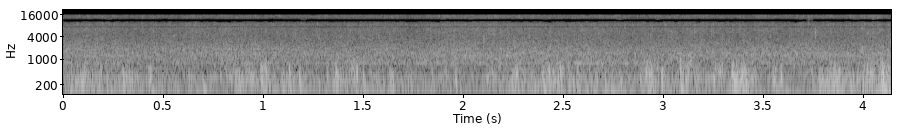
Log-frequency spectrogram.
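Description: Excursion boat cruising on a lake: the low, steady hum of its engine under gusty wind buffeting the microphone.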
